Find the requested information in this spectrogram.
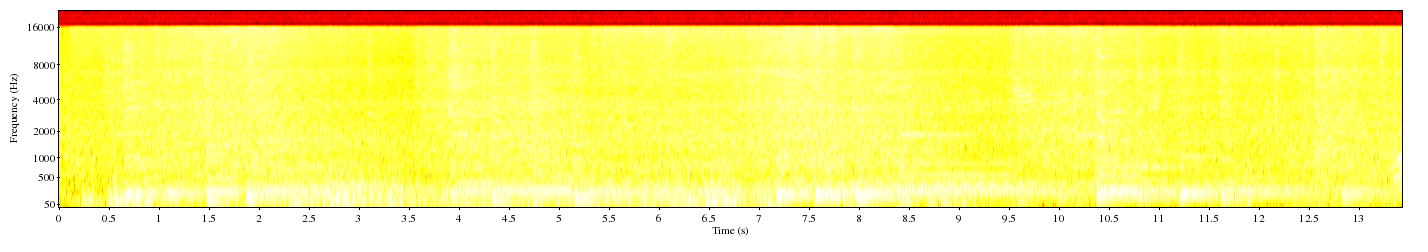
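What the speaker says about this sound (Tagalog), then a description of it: "so dito tayo sa dagat" Sea waves wash steadily onto a beach in Bicol, a continuous surf roar with rolling swells and gusts of wind buffeting the microphone, with no voices.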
